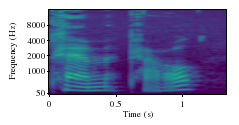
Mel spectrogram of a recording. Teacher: to sound a little more like the following word so here when we have the N in pen it sound more like an M sound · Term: assimilation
